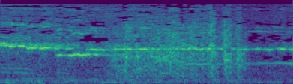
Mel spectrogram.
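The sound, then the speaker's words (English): An elevator car rises with a steady mechanical rumble and a sustained whining hum, a low droning motor sound with faint clanks near the end and no voices. “Kept watching him, peering at me furtively as the elevator moved upward with agonizing slowness.”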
